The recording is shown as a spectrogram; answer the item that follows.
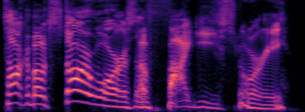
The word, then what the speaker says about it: Feige: It's Kevin Feige.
